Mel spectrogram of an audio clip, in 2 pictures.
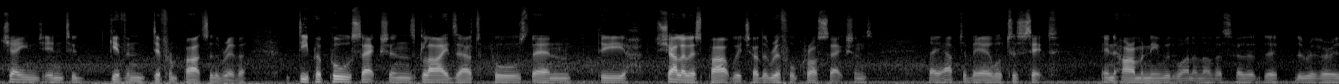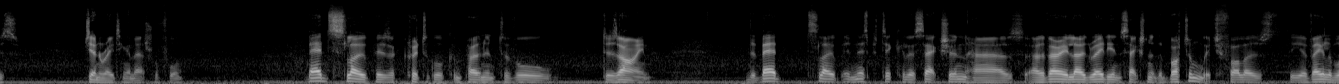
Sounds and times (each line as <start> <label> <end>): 0.0 Field interview with ecohydrologist 26.7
